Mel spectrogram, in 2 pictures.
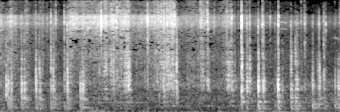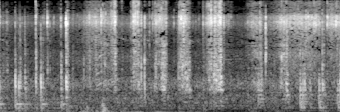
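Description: Fingertips and nails tap and scratch old, solid wooden wall planks set vertically, their grainy surface weathered with peeling red paint. Quick, dry, dense clicks and taps come in irregular bursts, with brief rough scratching between them and almost no ring after each hit.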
